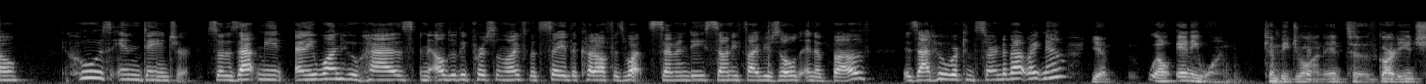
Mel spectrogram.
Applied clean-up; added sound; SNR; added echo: none; none; none; none.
